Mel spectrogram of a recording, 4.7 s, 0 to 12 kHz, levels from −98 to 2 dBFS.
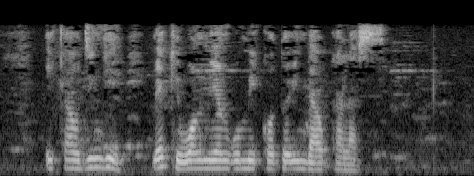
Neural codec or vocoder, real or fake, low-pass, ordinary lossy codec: none; real; 7.2 kHz; MP3, 48 kbps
